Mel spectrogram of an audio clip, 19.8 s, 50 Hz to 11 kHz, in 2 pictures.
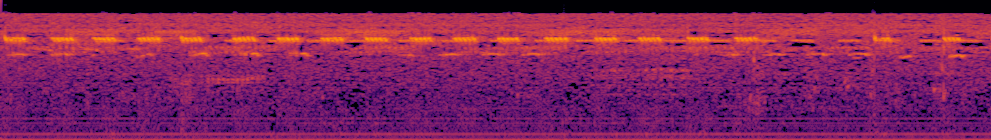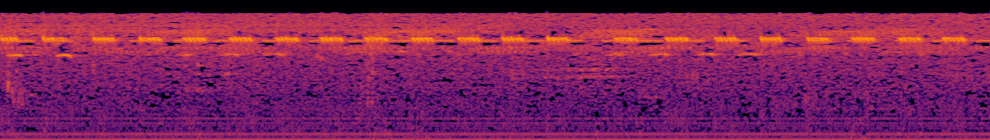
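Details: Chirping of a cricket at 2:30 a.m., 21 May 16, in wild eastern Botswana: a steady train of shrill, evenly spaced pulses, about three per second, above an unbroken low hum.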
